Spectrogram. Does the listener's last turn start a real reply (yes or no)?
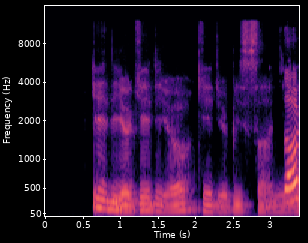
yes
